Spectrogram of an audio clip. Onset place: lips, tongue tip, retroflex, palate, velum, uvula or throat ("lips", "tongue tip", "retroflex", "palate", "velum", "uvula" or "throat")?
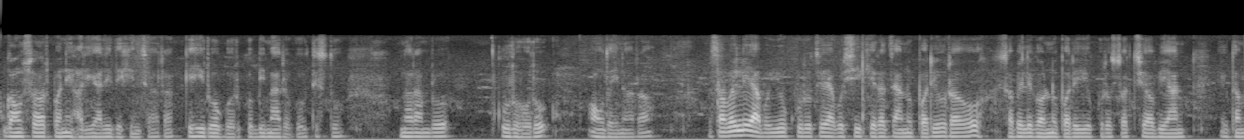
velum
